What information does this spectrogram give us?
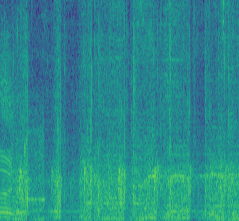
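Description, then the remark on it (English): A crowd of fans cheers and applauds loudly and continuously at an Australian Women's Ice Hockey League game after the Adelaide Rush's first ever win, against the Brisbane Goannas, with shouts and whistles rising over sustained clapping. “Some very noisy fans and one hell of a happy team out there.”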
